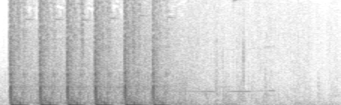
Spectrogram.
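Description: Rapid gunfire rattles loudly in a video game.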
